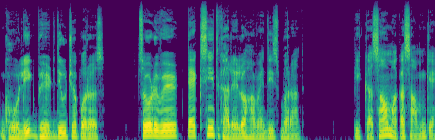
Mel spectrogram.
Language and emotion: Goan Konkani, sad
